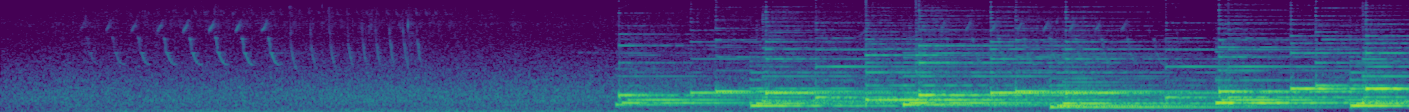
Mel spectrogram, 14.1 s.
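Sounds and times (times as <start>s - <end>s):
steady background hiss: 0.0s - 14.0s
plucked-string music: 6.2s - 14.0s.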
